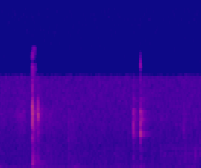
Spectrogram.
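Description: Near silence broken by about three faint, short computer mouse clicks.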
